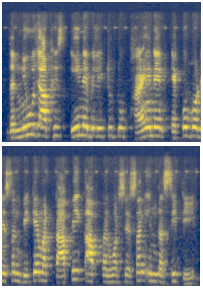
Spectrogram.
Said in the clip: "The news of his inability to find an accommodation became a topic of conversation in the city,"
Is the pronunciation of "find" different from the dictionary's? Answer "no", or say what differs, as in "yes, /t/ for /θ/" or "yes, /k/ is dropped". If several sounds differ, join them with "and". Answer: yes, /p/ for /f/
